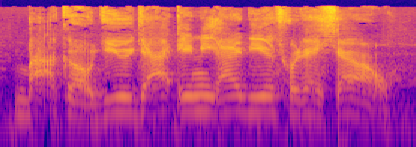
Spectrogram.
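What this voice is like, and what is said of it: Imitates another person's voice. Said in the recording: “I will use a different voice ... to emulate ... my impression of what it's like to talk with Loose Cannon”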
